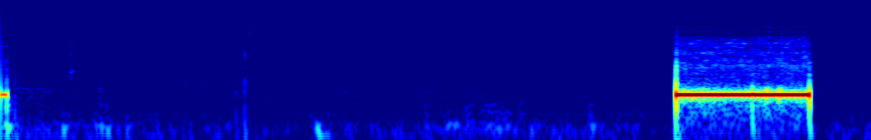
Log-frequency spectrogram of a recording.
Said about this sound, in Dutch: Hij is officieel nog een kwartier aan het werk, dus ik hoop niet dat zijn baas luistert, maar we mochten hem wel even inbellen. Dus dat gaan we dan maar even doen.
